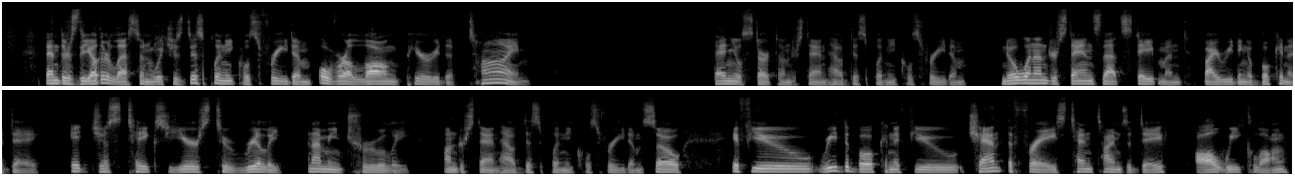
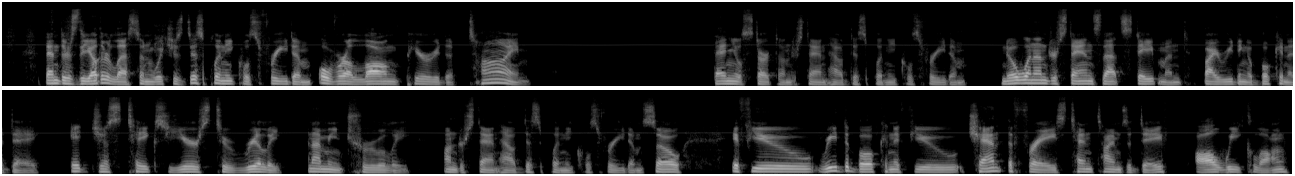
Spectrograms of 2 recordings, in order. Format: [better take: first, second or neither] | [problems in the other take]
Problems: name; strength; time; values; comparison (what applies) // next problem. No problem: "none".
first | high-pitched whine; faint; throughout; 2.5 kHz, 35 dB below the speech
